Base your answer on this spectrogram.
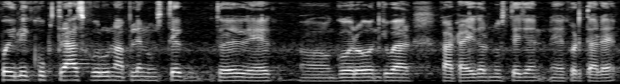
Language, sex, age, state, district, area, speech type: Goan Konkani, male, 18-30, Goa, Tiswadi, rural, spontaneous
